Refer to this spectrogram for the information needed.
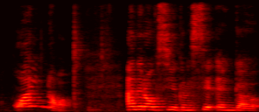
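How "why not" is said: squeaky, very high, put-on little parrot voice. Repeating what she said, for the video, in a little parrot voice. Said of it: "we'll go with the little parrot voice".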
